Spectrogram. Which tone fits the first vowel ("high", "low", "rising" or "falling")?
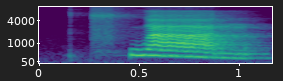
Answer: falling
